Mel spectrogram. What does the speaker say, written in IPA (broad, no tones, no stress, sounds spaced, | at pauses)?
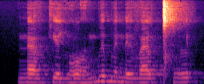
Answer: n æ v kʲ æ ʎ o̤ lˠ e̤ m b e b e n e v æ l ǀʰ e̤ l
